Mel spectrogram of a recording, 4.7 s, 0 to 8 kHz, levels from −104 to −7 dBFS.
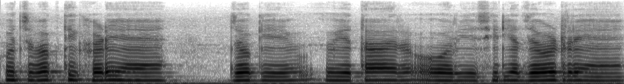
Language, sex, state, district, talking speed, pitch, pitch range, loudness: Hindi, male, Rajasthan, Bikaner, 180 wpm, 140 Hz, 135-145 Hz, -15 LUFS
